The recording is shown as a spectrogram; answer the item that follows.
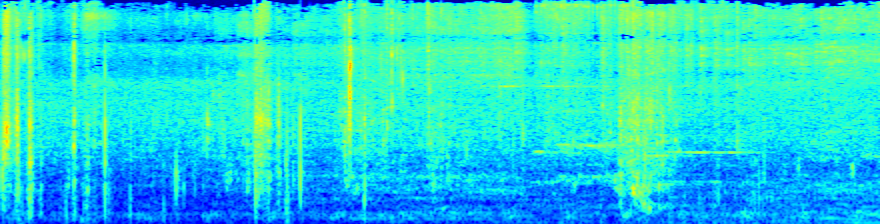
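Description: A hooked fish splashing and thrashing at the water's surface as it is played on a rod, with scattered sharp clicks and knocks through the first few seconds.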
